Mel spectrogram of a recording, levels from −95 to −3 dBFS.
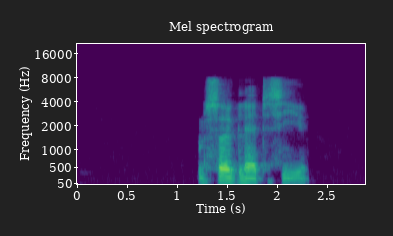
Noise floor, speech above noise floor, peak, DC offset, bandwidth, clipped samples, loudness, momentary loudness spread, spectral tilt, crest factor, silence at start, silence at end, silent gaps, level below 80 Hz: -86 dBFS; 54 dB; -14 dBFS; under 0.1%; 8.2 kHz; under 0.1%; -32 LUFS; 17 LU; -4 dB/octave; 22 dB; 1.2 s; 0.6 s; none; -78 dBFS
